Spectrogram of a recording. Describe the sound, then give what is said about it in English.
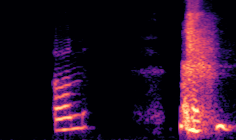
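A single loud sneeze: a brief voiced 'ah' intake and a short breathy pause, then a sharp, explosive burst of breath that trails off quickly. “Bless you.”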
